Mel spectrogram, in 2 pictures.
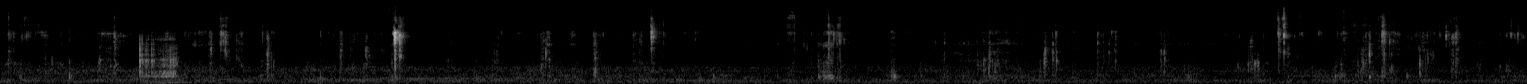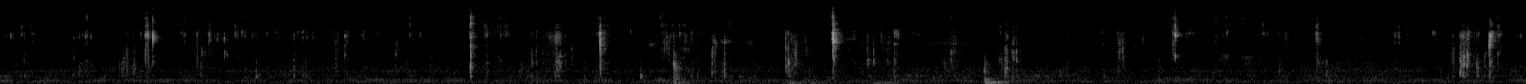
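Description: Close-up mouth sounds of a person biting and chewing meat off ribs, with irregular sharp clicks and smacks throughout; the sharpest comes about four seconds in.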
